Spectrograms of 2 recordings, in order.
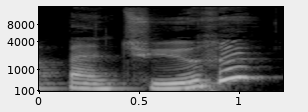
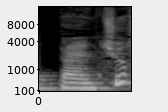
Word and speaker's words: peinture: Et dans le mot peinture, ça s'écrit avec 3 lettres. Ah bon? Alors, c'est déjà E-I se prononce E. Alors, on ajoute le N. Alors, ça devient 1.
